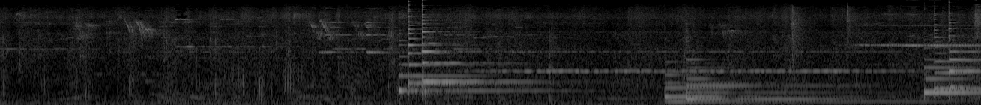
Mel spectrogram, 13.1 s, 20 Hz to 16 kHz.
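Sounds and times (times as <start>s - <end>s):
harp-like plucked strings: 5.3s - 13.0s.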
